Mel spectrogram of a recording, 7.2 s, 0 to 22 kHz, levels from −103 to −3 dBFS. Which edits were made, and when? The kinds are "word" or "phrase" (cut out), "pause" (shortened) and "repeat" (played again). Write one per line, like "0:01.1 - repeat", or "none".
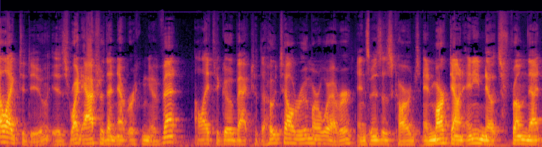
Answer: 0:04.9 - phrase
